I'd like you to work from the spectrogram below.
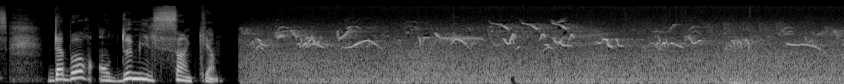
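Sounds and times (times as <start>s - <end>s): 
speech: 0.0s - 2.3s
flowing river water: 2.4s - 8.4s
many birds singing and chirping: 2.4s - 8.4s.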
